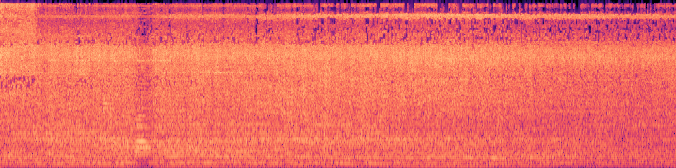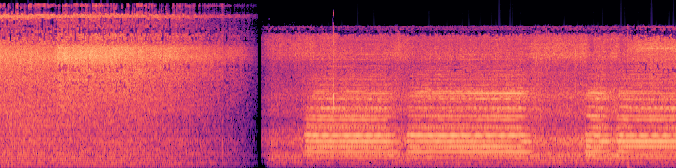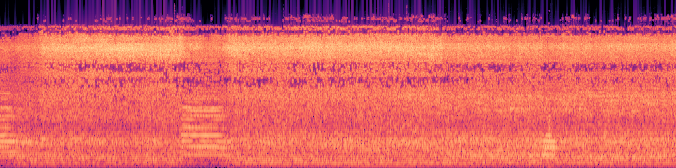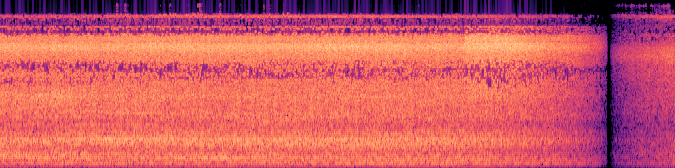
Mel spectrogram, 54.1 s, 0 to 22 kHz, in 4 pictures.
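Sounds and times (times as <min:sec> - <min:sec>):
rushing water: 0:00.0 - 0:18.5
locomotive air horn blasts: 0:02.6 - 0:03.4, 0:19.6 - 0:24.3, 0:25.2 - 0:27.5, 0:30.6 - 0:31.7, 0:37.8 - 0:38.4.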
